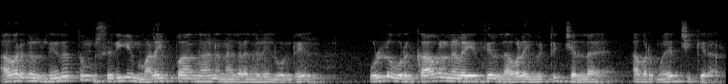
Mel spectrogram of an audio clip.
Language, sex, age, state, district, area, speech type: Tamil, male, 45-60, Tamil Nadu, Dharmapuri, rural, read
